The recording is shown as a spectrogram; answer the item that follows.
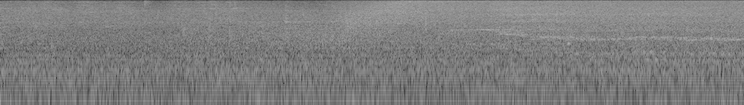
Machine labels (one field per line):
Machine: pump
